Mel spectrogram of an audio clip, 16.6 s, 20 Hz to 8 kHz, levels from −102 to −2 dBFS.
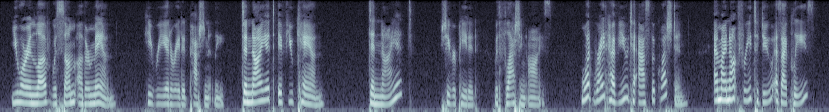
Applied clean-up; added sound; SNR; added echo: none; none; none; none.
